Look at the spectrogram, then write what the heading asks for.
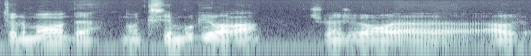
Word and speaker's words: Mugiwara: C'est comme ça qu'on prononce? C'est Mugiwara.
